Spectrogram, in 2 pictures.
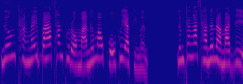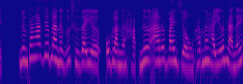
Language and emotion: Bodo, angry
